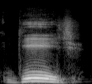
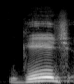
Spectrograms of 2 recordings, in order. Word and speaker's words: gauge: here usually it is mispronounced how do you pronounce that gauge gauge that's how you have to pronounce h measure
